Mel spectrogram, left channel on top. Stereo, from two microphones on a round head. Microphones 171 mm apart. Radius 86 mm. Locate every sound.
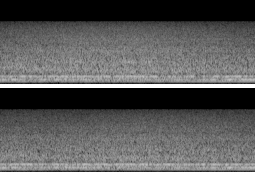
Only background noise.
